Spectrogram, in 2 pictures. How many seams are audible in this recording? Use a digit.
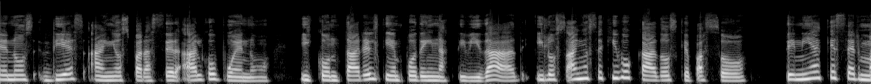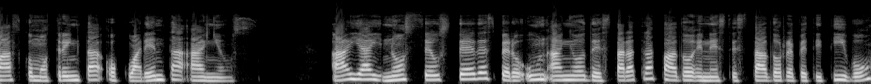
1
